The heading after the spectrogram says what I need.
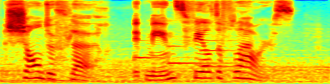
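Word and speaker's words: Champs de Fleurs: Champs de floors? Clears. How do you say that? It's Champ de Fleurs.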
